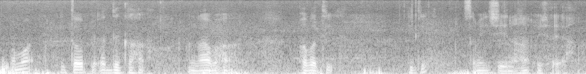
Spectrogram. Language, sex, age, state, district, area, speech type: Sanskrit, male, 18-30, Karnataka, Uttara Kannada, rural, spontaneous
